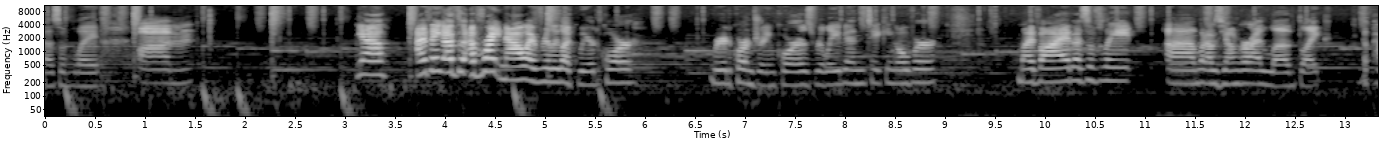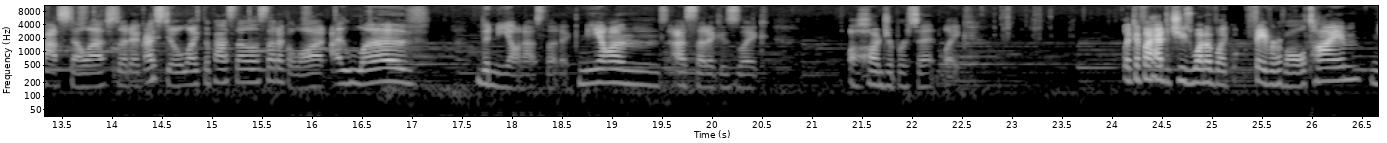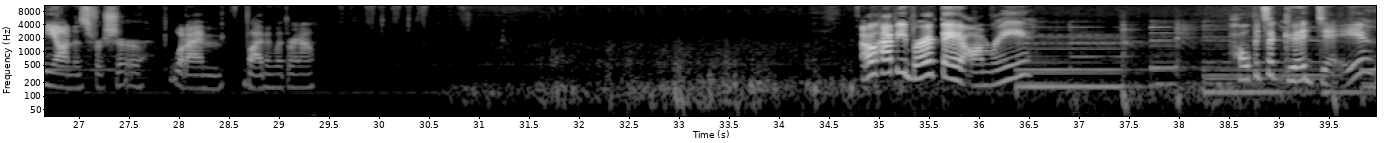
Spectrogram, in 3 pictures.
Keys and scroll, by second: 2.6 ctrl+z.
